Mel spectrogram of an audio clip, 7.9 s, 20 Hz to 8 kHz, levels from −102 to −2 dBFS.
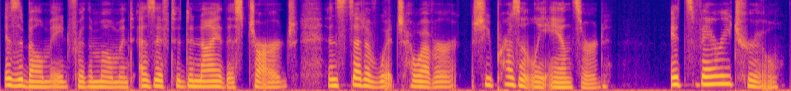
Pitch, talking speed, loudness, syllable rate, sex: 185 Hz, 160 wpm, -19 LUFS, 5.0 syllables/s, female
